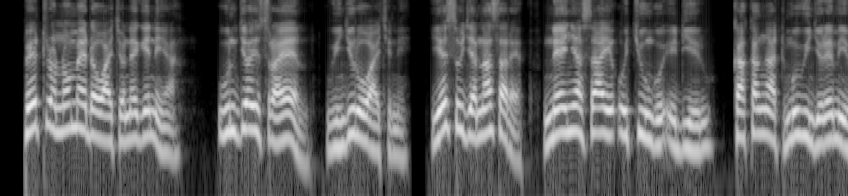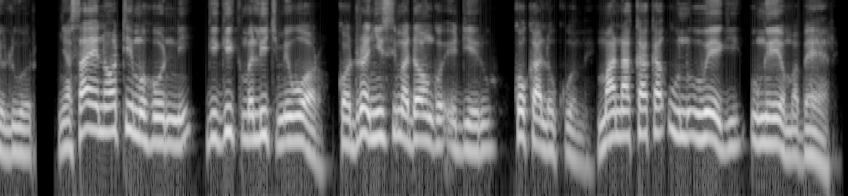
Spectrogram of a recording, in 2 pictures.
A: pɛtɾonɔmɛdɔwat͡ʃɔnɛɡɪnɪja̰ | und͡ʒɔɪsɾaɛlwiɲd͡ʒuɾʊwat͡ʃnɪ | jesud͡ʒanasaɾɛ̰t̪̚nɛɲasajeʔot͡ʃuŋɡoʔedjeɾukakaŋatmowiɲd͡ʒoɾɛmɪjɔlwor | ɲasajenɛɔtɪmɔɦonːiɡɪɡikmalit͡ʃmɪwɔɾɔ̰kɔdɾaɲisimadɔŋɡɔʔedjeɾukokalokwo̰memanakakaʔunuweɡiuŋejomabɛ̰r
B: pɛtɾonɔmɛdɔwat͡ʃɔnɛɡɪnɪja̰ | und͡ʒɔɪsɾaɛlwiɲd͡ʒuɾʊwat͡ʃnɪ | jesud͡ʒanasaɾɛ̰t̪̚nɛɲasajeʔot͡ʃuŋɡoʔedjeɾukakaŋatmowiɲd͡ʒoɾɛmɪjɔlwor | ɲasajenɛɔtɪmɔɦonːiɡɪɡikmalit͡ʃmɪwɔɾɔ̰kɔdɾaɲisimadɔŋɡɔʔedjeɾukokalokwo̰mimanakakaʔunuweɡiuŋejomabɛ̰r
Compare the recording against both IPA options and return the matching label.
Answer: A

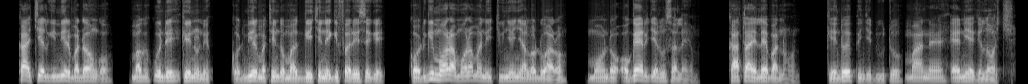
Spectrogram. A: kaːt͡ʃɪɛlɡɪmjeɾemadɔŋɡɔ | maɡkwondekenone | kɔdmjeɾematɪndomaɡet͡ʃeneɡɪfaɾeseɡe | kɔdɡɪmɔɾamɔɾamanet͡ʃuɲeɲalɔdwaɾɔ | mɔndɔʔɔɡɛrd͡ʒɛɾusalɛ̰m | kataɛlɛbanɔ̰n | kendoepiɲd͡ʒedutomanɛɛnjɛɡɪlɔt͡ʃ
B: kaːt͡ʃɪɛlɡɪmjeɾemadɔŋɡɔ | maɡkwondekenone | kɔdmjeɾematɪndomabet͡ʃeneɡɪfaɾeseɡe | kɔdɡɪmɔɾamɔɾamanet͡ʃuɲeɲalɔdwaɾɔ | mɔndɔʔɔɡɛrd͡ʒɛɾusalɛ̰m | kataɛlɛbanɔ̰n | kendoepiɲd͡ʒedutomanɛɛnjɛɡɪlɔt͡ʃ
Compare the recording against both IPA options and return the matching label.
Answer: A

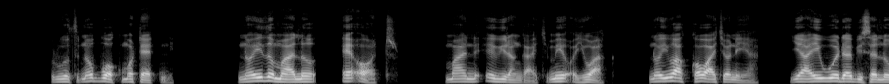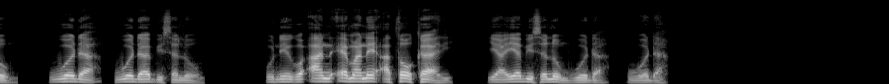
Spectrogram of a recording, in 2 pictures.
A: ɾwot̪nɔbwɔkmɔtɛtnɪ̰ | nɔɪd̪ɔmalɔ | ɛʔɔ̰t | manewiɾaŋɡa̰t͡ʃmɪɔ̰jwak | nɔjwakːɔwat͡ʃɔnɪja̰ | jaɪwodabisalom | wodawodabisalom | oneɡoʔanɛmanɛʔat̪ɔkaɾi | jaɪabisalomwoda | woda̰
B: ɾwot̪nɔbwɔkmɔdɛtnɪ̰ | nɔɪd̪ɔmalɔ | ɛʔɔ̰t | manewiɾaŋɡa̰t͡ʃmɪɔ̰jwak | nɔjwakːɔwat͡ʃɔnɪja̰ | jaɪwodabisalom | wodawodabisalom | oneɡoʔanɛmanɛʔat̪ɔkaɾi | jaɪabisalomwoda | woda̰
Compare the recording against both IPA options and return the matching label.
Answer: A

